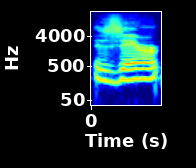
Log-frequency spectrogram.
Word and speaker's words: Zare: Zare, you need to spell it correctly. It rhymes with care. It starts with a Z, Z-A-R-E.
